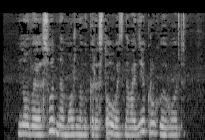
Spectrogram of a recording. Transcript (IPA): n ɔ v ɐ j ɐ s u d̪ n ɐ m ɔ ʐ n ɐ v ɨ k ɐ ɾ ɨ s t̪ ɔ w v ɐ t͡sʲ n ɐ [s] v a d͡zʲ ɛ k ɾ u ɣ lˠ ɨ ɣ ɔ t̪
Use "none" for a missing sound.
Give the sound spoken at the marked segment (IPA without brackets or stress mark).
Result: none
